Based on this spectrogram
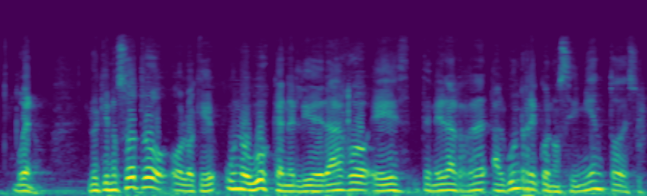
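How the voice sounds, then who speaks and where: Lively intonation comes through over noticeable background noise and audible room echo. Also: man. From Chile. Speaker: international business development consultant. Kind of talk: panel discussion.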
